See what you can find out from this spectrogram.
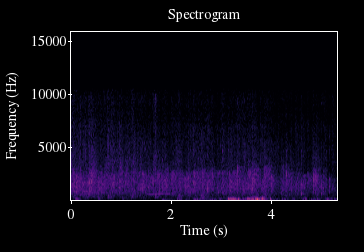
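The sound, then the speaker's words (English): Steady applause from a crowd as a woman comes onto a stage: a dense wash of many hands clapping without pause, growing a little louder and fuller toward the end before trailing off. “Let's give her a round of applause, please, as she comes onto the stage.”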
